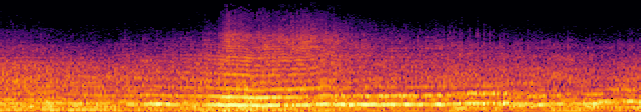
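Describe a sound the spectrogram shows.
A racing car engine roars steadily, its pitch dipping and rising through a corner.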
